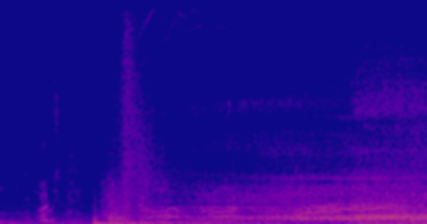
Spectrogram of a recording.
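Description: A magical blast whooshes and roars loudly.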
